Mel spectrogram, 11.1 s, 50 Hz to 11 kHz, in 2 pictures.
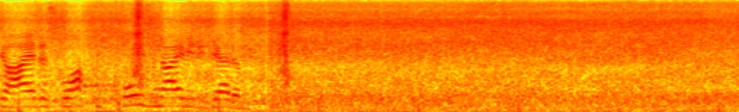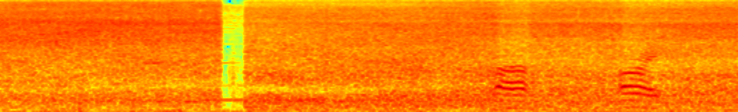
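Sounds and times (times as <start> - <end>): water rushing over dam: 0.0 - 11.0.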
